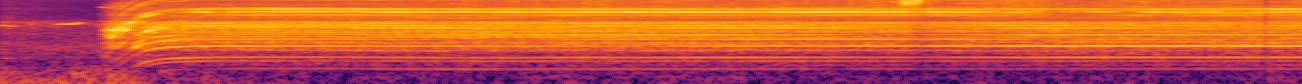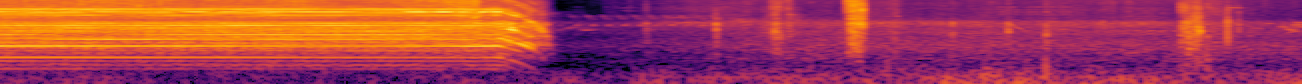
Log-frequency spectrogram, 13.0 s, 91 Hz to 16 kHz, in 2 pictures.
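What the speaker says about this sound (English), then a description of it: "Right now I'm just going to plane the top at different settings so you can see how much wood chips fly out" A Ridgid Octane 18-volt cordless 3.25-inch hand power planer spins up and cuts wood with a loud, steady high whine for about eight seconds, then stops. Faint handling knocks follow.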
